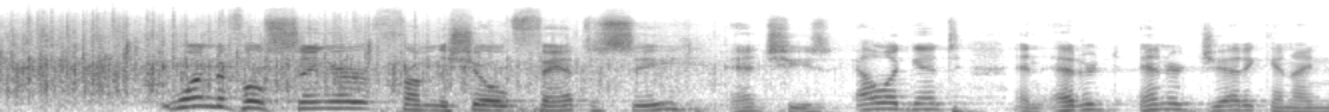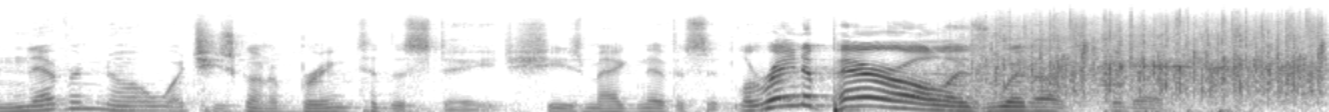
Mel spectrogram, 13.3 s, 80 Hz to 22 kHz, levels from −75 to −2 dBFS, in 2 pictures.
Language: English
